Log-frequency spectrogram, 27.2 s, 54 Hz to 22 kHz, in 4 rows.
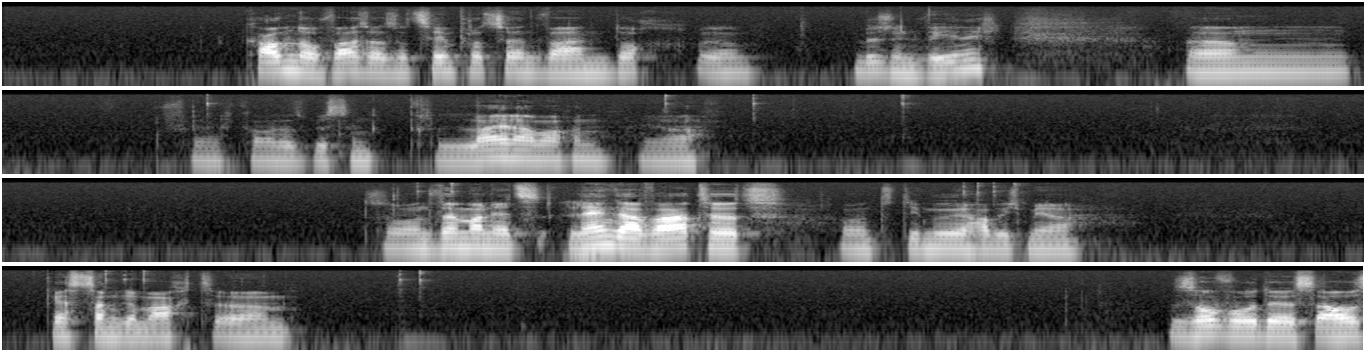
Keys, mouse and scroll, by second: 4.6-4.9 scroll up 1, 7.8-9.4 drag, 10.5 click, 15.6 click, 18.4 click, 18.5 click, 20.8 click, 21.0 click, 22.4 click.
